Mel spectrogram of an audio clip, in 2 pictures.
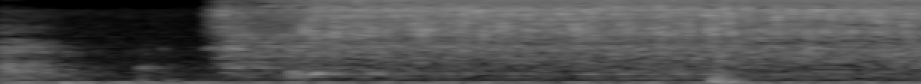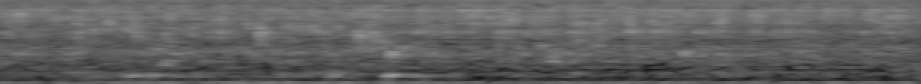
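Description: Bathroom sink faucet turned on about a second in, then a steady stream of water running from the spout into a porcelain sink basin.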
